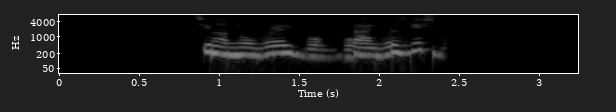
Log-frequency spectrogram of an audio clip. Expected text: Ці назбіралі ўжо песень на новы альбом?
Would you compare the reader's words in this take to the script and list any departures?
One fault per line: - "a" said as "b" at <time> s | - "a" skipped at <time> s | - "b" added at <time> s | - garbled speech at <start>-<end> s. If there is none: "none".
- "назбіралі ўжо песень" skipped at 0.9 s
- garbled speech at 1.8-2.4 s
